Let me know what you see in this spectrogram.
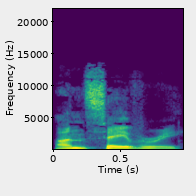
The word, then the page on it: unsavory: British English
